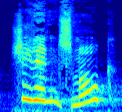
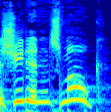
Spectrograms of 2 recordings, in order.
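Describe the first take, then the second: First: She drawn out, high and slow; emphatic repeat. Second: She drawn out, high and slow again; emphatic repeat. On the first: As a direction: stretch "She didn't smoke" high and slow. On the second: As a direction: land "she didn't smoke" slow and high, falling. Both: Shown as a demonstration.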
